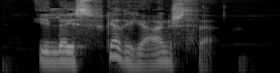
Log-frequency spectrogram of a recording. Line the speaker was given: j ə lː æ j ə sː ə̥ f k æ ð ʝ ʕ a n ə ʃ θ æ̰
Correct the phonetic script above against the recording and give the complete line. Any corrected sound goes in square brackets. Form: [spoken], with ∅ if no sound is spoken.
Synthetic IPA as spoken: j ə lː æ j ə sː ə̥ f k æ ð ʝ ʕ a n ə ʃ θ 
